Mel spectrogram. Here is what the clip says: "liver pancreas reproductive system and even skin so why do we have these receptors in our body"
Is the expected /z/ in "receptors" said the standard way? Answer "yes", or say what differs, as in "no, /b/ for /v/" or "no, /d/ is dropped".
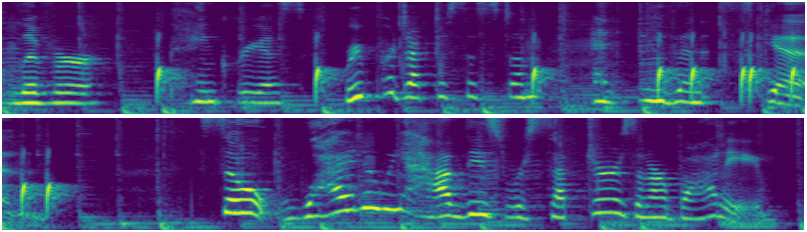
yes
